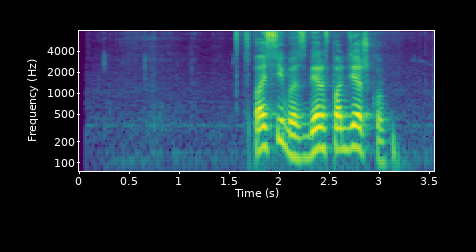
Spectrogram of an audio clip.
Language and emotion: Russian, positive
